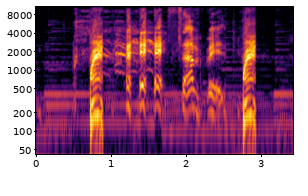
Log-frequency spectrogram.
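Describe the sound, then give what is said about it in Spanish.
A voice imitates a duck, giving a series of nasal quacks: two loud, drawn-out ones bracketing a quick run of shorter, choppier quacks in between. “Pisó un pato.”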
